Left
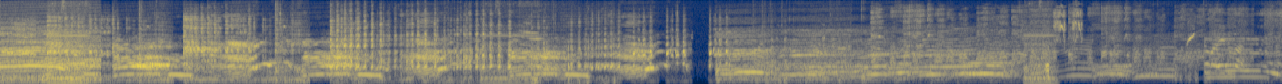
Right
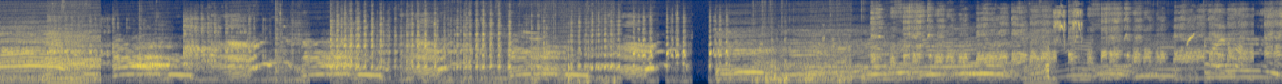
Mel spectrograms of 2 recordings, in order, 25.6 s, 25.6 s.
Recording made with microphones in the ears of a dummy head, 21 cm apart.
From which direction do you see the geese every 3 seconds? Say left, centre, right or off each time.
left, left, centre, right, right, right, right, right, right.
